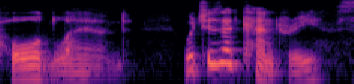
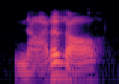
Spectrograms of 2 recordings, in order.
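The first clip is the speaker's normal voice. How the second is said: ordinary delivery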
